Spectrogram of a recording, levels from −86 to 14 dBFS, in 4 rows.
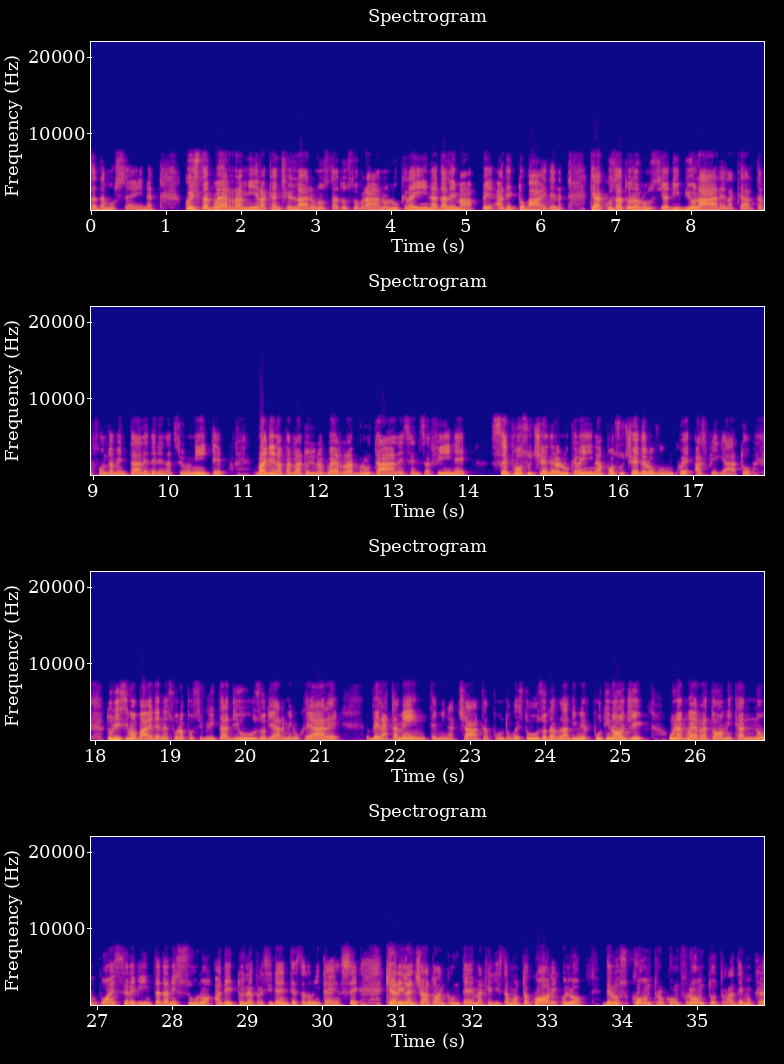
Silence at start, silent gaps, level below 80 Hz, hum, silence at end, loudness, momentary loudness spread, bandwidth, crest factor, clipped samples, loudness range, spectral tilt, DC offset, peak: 0 s; none; -58 dBFS; none; 0 s; -18 LUFS; 10 LU; 8 kHz; 16 dB; under 0.1%; 2 LU; -6 dB/octave; under 0.1%; 0 dBFS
